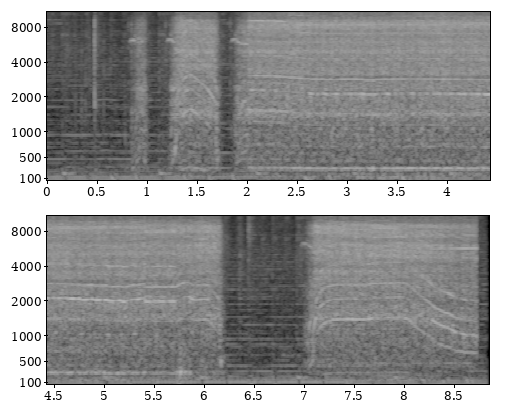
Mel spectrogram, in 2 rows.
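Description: A power sander shaping the blade of an MDF prop sword, a Warhammer 40K witch knife, whirs close by in two long steady runs, with a brief gap between them and a few short bursts before the first.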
